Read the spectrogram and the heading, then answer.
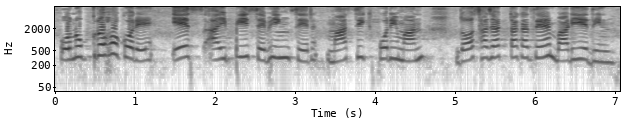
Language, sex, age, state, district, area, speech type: Bengali, female, 18-30, West Bengal, Paschim Medinipur, rural, read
